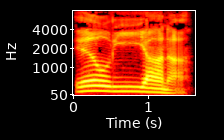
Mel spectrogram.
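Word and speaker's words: Illyana: Brian Miller answers the long-awaited answer to my question of how do you pronounce Colossus's little sister's name? And he says that the name is pronounced Ileana, right? – Yep.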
